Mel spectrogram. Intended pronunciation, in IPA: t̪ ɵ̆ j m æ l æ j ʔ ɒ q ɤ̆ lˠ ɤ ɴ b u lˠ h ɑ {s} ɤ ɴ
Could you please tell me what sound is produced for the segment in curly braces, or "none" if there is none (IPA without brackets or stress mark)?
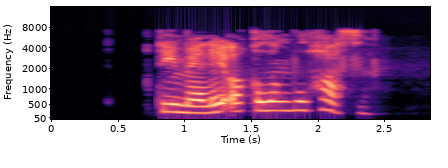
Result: s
